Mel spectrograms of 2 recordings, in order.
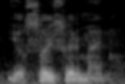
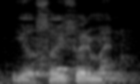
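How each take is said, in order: Both takes have the same delivery.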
